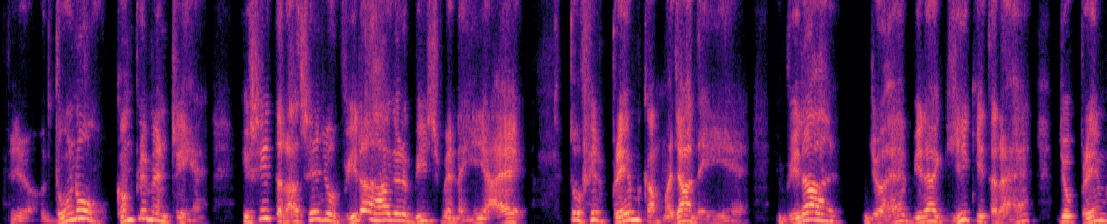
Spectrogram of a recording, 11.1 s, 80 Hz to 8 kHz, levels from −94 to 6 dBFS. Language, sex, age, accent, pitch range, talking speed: Hindi, male, 70-89, native, 160-225 Hz, 170 wpm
